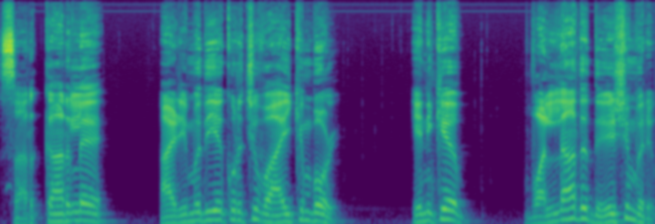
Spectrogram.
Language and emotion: Malayalam, angry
